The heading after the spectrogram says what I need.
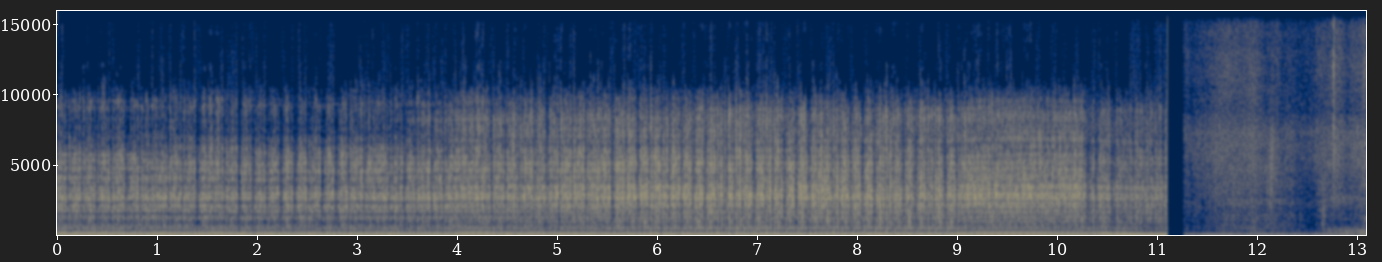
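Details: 1983 Toyota Tercel wagon (rescue car), usually a little stubborn, cold start at about -6°F wind chill in Pennsylvania after sitting a couple of weeks: catches and settles into a steady, even, tractor-like low idle, no misses or knocks; normal cold start and idle.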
